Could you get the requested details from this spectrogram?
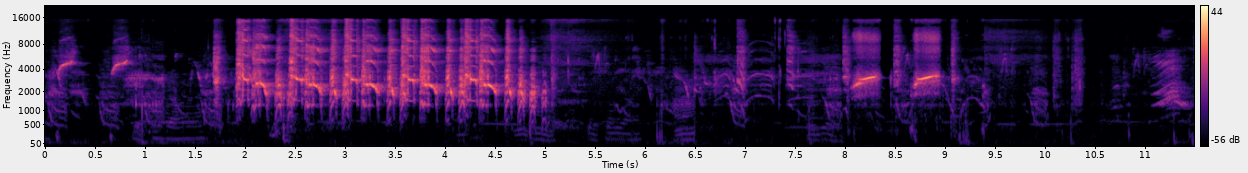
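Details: Male Grey francolin calling to show strength to a female: a loud run of rapid, grating high notes for about three seconds, then quieter scattered calls and a few sharp rising whistled notes.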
